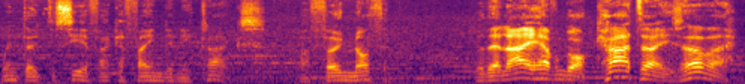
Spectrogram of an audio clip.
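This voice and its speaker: An actor playing a bitter, sarcastic old village blacksmith who grumbles coarsely, in video game dialogue. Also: male voice, mid-range voice, big pitch swings, brisk, close to an everyday voice. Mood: weary. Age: older. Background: game music.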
